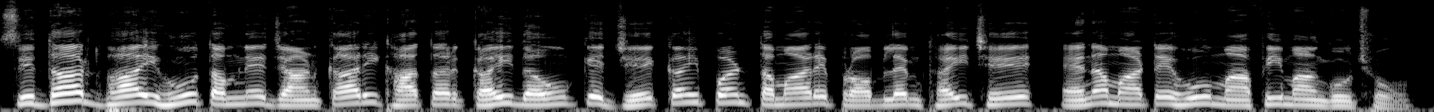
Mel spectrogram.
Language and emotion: Gujarati, neutral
